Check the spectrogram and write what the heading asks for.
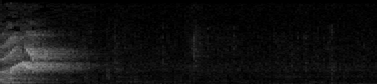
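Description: A cockatiel's single short, rising chirp right at the start, fading within half a second, followed by faint room sound.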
